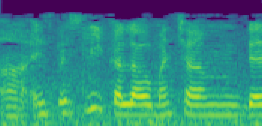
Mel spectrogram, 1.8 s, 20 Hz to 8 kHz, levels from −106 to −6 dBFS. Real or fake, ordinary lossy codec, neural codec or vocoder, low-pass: fake; MP3, 24 kbps; vocoder, 22.05 kHz, 80 mel bands, Vocos; 7.2 kHz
